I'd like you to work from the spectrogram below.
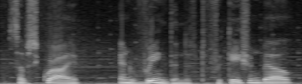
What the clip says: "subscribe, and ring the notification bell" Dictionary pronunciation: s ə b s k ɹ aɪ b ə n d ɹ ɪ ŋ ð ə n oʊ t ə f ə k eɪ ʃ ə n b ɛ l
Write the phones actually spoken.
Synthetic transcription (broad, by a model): s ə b s k ɹ aɪ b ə n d ɹ ɪ ŋ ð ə n oʊ t ə f ə k eɪ ʃ ə n b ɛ l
